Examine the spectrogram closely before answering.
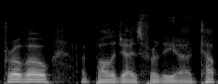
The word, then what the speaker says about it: Provost: Just do a search for Aces of Northern Nevada, Dragon Crown Books, or H. Provo, which is spelled Provost.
